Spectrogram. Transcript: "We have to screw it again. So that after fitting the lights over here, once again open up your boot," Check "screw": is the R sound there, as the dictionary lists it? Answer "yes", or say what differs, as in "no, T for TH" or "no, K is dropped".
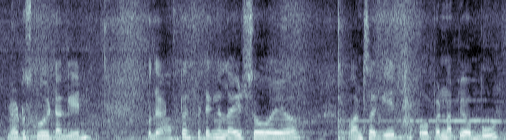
no, R is dropped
